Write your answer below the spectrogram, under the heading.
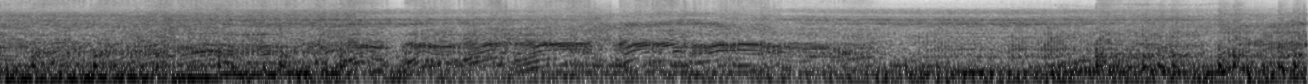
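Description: Enduro dirt bike engines revving in rising and falling surges as the bikes climb a steep rocky trail under load, with rock music underneath.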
